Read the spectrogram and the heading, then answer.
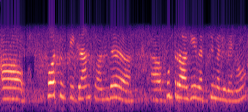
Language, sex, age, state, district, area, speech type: Tamil, female, 18-30, Tamil Nadu, Sivaganga, rural, conversation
